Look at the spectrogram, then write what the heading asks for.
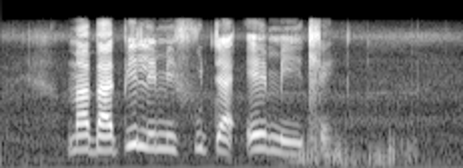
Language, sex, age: Southern Sotho, female, 25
